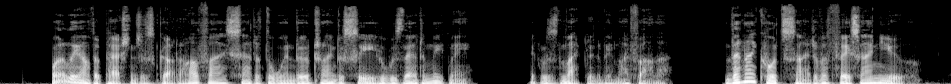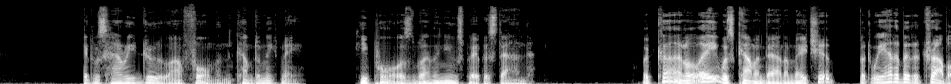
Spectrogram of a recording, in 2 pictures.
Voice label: Australian Conversational; The Breaking Wave; Nevil Shute

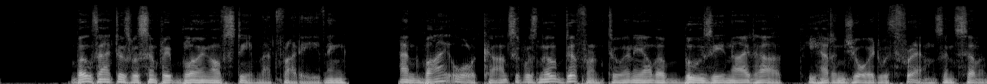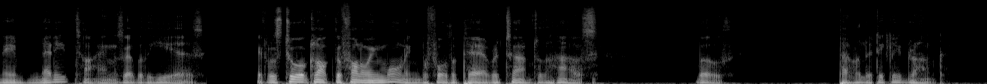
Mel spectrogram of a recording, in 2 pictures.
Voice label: Biography English RP; Richard Burton

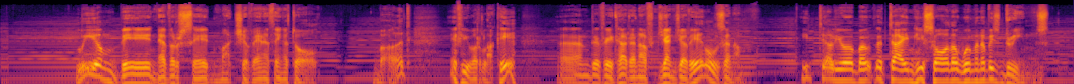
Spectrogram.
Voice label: Highland Scots

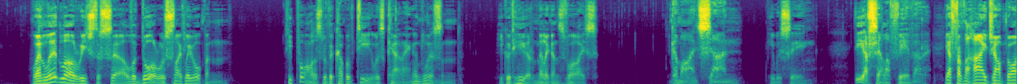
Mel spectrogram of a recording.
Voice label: Crime Scots Glasgow; Laidlaw

